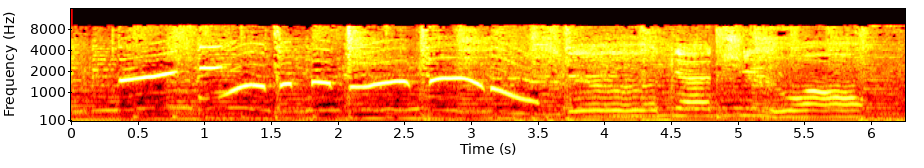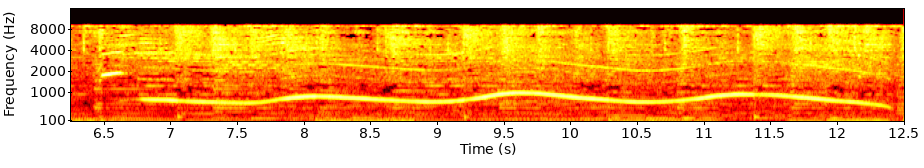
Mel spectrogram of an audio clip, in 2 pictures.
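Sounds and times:
slide whistle playing a slow wavering melody: 0.4 - 3.8, 6.4 - 12.4
speech: 4.6 - 6.1.

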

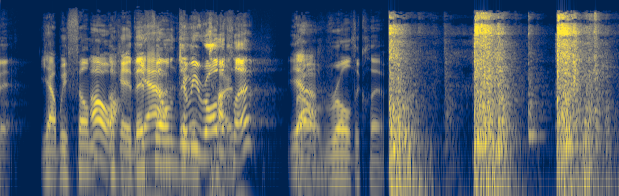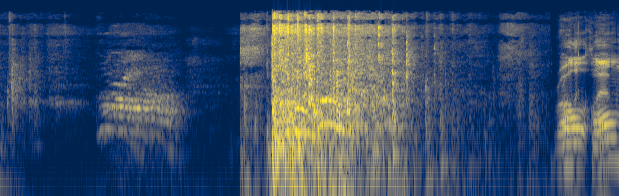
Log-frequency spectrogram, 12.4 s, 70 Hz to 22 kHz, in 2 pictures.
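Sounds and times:
speech: 0.0 - 4.1, 11.8 - 12.3
bare-fisted punch crashing a hole through a wooden door: 3.9 - 6.2
door wood splintering and cracking: 8.9 - 11.0.

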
